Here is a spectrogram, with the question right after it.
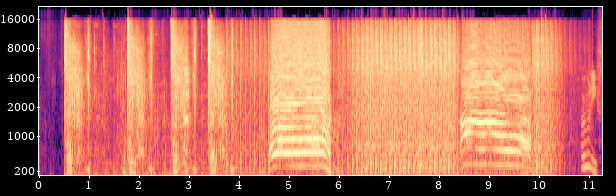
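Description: Bursts of rapid automatic gunfire, loud and close, mixed with single shots and sustained firing stretches, alongside whooping tonal effects, with occasional voices underneath.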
